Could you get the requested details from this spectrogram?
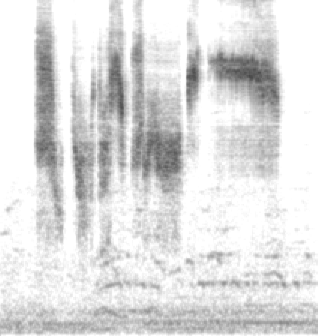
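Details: A talking common myna, described as a Kermani talking myna, gives a run of harsh, chattering, speech-like bursts, then ends on a long, buzzy, whistled note lasting about a second.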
